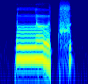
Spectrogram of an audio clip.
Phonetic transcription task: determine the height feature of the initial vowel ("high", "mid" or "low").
mid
